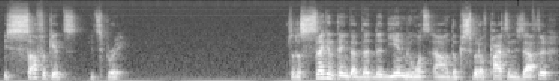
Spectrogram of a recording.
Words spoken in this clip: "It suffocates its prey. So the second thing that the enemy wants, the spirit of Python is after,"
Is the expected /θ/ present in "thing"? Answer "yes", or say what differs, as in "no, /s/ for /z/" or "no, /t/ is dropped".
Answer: yes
